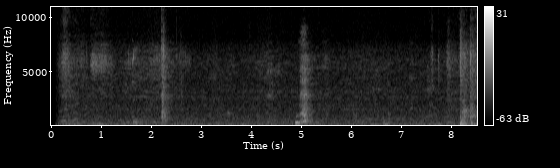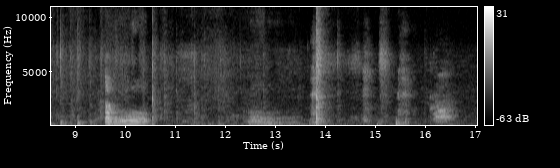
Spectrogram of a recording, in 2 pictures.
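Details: Pinscher dog: a mostly quiet stretch with scattered knocks, then a loud harmonic, whining-growly cry for about a second, a shorter one soon after, and sharp clicks and thumps around it.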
